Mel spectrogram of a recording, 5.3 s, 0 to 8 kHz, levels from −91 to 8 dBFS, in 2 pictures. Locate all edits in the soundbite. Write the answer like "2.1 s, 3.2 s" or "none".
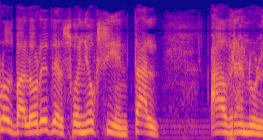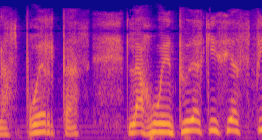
none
